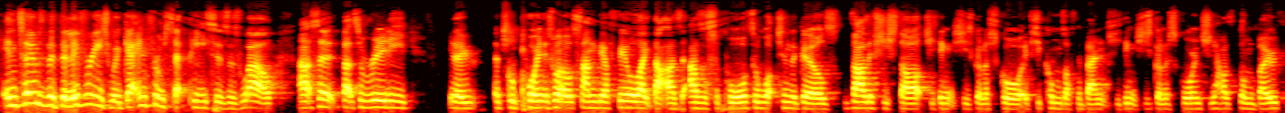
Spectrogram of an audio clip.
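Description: A woman's voice: lowish voice, fairly even intonation, fast talker, a little mellow, muffled recording. A woman hosting a club podcast, asking players chatty questions and laughing easily between them. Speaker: podcast host.

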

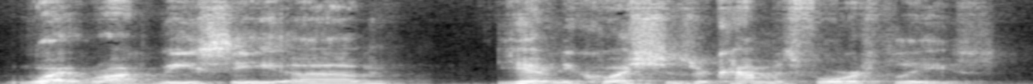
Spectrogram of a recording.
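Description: With an expressive, brisk delivery at medium pitch, a man from Germany who grew up in Oklahoma hosts a casual live call-in show on metals and resource stocks. He rambles, full of fillers and restarts, and the audio carries a roomy echo.

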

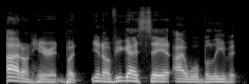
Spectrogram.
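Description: Speaking at a racing pace in a mid-range voice, a podcast host and streamer rambles casually and warmly on his solo show. The sound is clean studio audio with no echo.

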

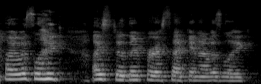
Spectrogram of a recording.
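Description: A young woman co-hosting a chatty podcast, laughing easily and keeping things playful. Her voice sits in a middle register and carries a clear echo from the room around her. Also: medium pitch, animated, normal speed. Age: young adult. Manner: giggly, playful. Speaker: podcast co-host. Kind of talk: casual chat.

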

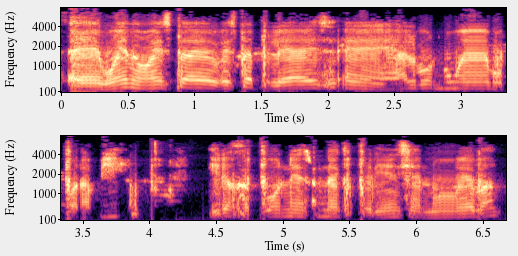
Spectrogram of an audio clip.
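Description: Man, Mexico City Spanish accent, fighter being interviewed, lowish voice, stumbling fillers, dull noisy line. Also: expressive, moderate pace, bright, forceful tone. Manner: hesitant, many fillers and repeated words. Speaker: martial arts fighter, interview guest. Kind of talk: casual interview answers. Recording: muffled lo-fi line with clear noise.

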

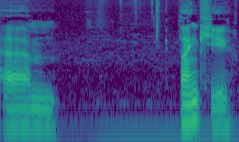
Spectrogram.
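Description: A man's voice: deep voice, little pitch movement, drawn-out words, heavy background noise. A man appearing as a podcast guest over a video call, speaking in a wry, understated way. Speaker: podcast guest, drama creator. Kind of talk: casual podcast chat.

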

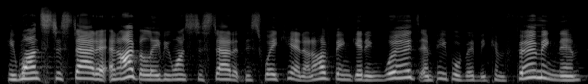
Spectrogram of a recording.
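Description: A woman with a New Zealand accent preaches a sermon in a somewhat high, brisk, fairly bright voice. She chats with the congregation, tossing them questions and conversational asides, and builds toward fervent passages with rising intensity.

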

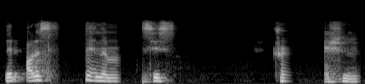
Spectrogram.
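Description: A man's voice: on the high side, slow, darkish tone, muffled recording. A young man telling a long story as a guest in a casual interview, rambling and restarting his sentences. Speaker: guest bodybuilder.

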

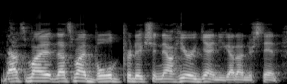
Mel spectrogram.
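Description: A man's voice: mid-range voice, quick pace, muffled recording. A man from Minnesota with a Minnesotan accent, chatting casually as a podcast guest, talkative and self-deprecating. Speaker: guest analyst.

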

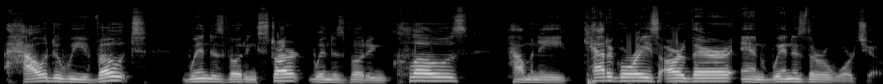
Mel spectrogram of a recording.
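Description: A male podcast host who fires off questions at a brisk clip, in a mid-range voice. The sound is dry and close. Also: medium pitch, a little mellow, no room sound. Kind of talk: casual podcast interview.

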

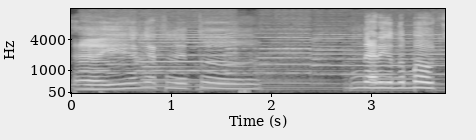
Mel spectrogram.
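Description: A man's voice: extremely high pitch, steady tone, a little slow, pitched above the performer's own voice. A man putting on an exaggerated Italian-American gangster voice as a boisterous show announcer, with music under it. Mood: hammy. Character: boisterous male mobster-style show announcer.

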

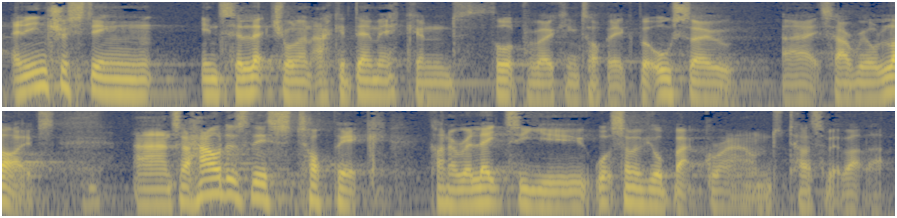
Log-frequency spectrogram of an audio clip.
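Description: A man's voice: fairly low pitch, pushed and bright. A man hosting a casual onstage interview in a church, chatty and teasing. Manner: chatty, teasing, laughs easily. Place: church hall. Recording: reverberant church hall.

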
